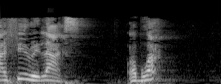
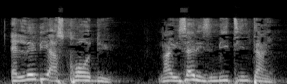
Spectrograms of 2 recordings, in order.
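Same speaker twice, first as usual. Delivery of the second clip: ordinary delivery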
